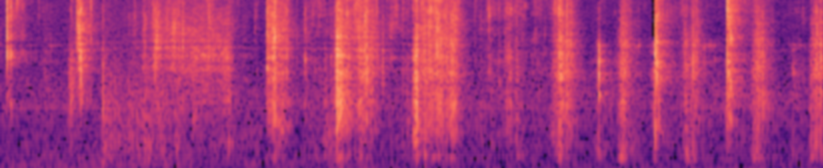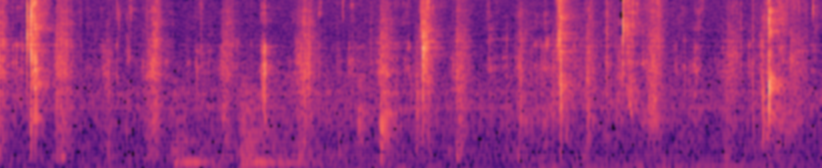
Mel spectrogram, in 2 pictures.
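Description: Crunchy chewing of fried chicken close to the microphone: a steady run of irregular crisp crunches and bites.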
